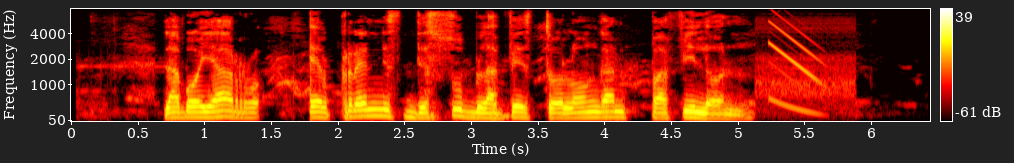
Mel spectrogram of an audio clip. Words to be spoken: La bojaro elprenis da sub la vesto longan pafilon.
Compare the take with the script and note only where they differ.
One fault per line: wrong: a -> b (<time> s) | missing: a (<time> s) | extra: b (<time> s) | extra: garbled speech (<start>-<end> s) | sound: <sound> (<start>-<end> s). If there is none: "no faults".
wrong: da -> de (2.6 s)
sound: chirp (5.2-5.7 s)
